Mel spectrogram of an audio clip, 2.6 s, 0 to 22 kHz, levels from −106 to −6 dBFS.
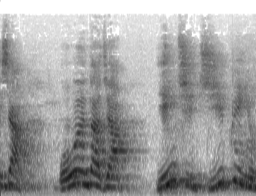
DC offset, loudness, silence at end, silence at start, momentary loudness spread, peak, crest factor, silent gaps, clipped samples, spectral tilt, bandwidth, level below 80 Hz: under 0.1%; -25 LUFS; 0 s; 0 s; 7 LU; -10 dBFS; 16 dB; none; under 0.1%; -5 dB/octave; 13.5 kHz; -64 dBFS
